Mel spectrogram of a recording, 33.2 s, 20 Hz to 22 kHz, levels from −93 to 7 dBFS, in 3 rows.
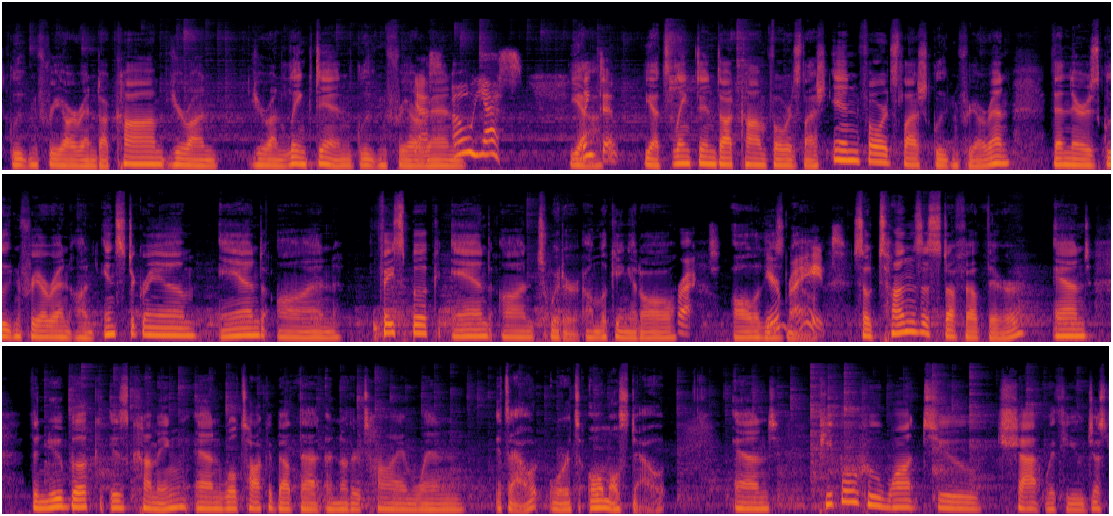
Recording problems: household noises; noticeable; throughout; 20 dB below the speech

